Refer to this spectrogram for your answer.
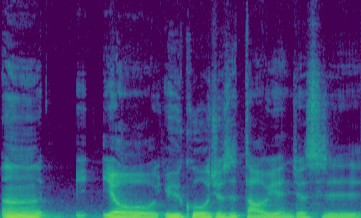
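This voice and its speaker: Ordinary pitch variation runs through the dark, mellow tone of a man's voice. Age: 30s. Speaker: actor and parkour coach. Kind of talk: casual interview.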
